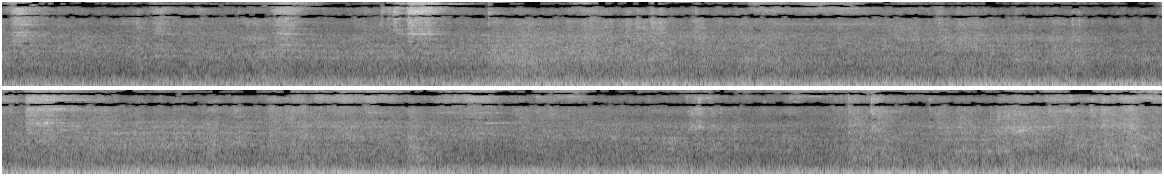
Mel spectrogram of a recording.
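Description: Double-stack intermodal train's container well cars rolling past: a steady low rumble of steel wheels on rail, with a few brief faint higher-pitched wheel squeaks here and there.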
